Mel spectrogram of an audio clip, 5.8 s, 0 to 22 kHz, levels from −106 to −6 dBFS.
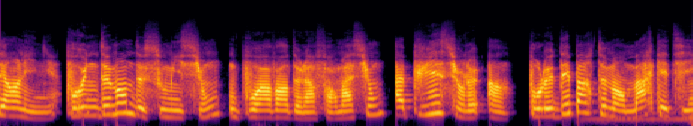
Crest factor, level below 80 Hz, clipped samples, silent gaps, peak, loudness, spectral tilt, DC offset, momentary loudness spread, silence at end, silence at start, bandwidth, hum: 16 dB; -80 dBFS; under 0.1%; 0.51-0.55 s, 4.30-4.41 s; -2 dBFS; -16 LUFS; -2.5 dB/octave; under 0.1%; 8 LU; 0 s; 0 s; 7.4 kHz; none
